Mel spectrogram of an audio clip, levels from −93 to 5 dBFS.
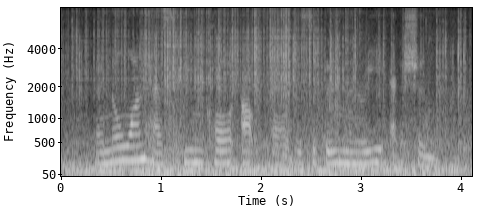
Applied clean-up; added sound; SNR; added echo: none; Vehicle; -2 dB; none.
